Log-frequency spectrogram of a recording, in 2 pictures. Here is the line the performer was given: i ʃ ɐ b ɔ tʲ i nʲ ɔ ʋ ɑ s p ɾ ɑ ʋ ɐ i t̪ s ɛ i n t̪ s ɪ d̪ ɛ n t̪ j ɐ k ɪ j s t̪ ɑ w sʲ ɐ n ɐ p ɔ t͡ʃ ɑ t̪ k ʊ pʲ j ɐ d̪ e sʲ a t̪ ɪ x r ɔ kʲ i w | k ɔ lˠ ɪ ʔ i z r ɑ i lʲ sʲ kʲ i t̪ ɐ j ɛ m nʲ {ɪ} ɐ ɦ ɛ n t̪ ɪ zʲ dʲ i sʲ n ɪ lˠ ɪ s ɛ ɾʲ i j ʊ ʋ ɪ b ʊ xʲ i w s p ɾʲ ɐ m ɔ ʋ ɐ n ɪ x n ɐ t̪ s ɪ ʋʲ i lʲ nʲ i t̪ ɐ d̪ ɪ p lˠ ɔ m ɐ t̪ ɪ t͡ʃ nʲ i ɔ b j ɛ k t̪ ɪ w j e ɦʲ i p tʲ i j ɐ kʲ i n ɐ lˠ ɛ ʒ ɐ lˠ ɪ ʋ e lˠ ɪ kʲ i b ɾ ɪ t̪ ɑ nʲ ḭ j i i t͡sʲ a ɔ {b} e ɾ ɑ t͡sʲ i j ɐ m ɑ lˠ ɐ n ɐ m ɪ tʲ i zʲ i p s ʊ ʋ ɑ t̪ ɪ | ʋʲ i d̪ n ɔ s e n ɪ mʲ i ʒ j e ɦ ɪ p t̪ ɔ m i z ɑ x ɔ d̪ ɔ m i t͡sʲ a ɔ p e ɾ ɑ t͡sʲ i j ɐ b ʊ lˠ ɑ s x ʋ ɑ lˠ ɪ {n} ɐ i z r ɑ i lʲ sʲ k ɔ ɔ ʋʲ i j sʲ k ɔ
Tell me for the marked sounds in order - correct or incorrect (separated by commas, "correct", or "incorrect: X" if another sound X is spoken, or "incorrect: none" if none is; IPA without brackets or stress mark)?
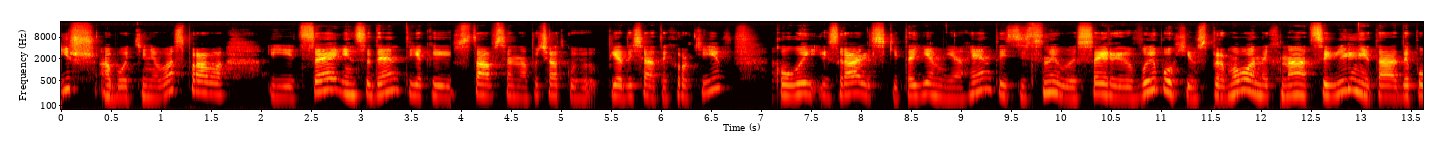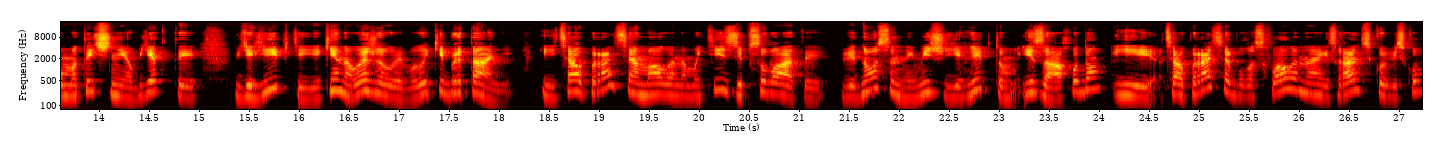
incorrect: i, incorrect: p, correct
